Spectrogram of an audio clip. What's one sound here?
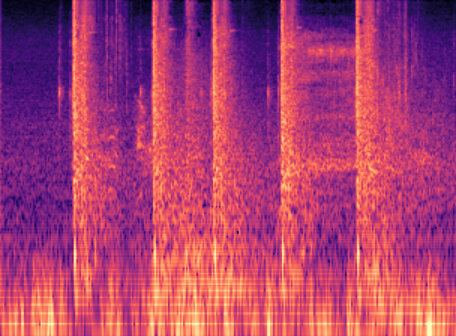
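Pistol shots ring out one after another, with a short echo after each.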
